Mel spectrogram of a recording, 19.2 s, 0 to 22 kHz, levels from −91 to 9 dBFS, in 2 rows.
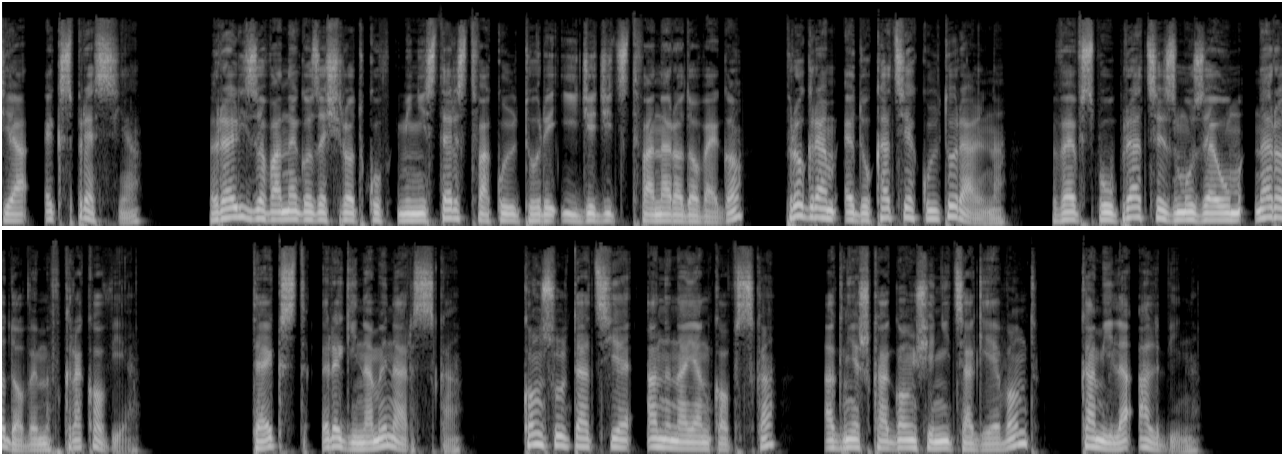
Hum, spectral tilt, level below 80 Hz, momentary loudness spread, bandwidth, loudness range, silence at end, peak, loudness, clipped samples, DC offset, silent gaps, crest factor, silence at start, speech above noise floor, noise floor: none; -5 dB/octave; -44 dBFS; 9 LU; 17 kHz; 2 LU; 0.65 s; -8 dBFS; -21 LUFS; under 0.1%; under 0.1%; 1.24-1.55 s, 5.69-5.87 s, 7.73-7.88 s, 10.79-11.47 s, 13.24-13.50 s, 15.60-15.76 s, 17.56-17.69 s; 14 dB; 0 s; over 70 dB; under -90 dBFS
